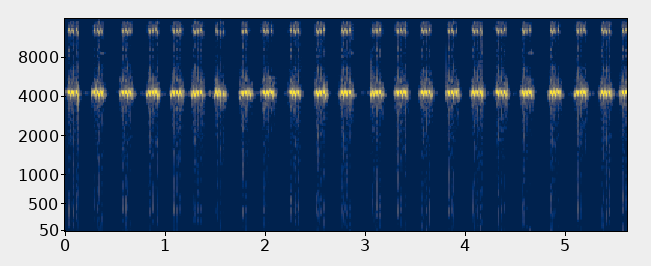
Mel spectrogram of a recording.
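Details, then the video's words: A cricket repeats bright, shrill chirps at an even pace of roughly four each second, the pulses clean and high-pitched against total quiet. "Suara Jangkrik"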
